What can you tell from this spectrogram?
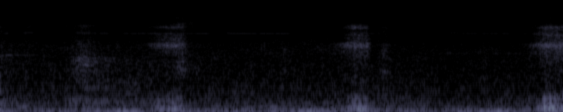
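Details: A Rottweiler sleeping sprawled on a lap snores softly, with a breathy rasp about every two seconds.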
